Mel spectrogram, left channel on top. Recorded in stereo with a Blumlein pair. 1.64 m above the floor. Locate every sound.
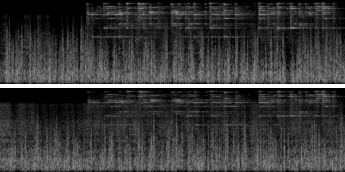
0.9 s keys jangling: 45° left, 2 m; by 3.4 s straight ahead, 1.1 m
